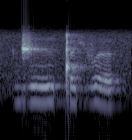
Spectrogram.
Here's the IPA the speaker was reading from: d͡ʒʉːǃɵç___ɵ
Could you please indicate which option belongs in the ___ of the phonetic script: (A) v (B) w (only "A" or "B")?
A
